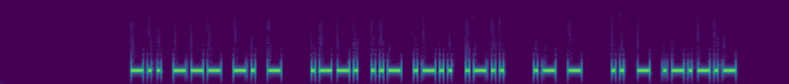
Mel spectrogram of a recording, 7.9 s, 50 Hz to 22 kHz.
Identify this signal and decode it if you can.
Morse code, heard as a keyed tone, about 28 wpm, 700 Hz. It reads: DONT PULL AT IT.
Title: Sentences from Top 1000 Words - Review Part 2 - 28wpm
